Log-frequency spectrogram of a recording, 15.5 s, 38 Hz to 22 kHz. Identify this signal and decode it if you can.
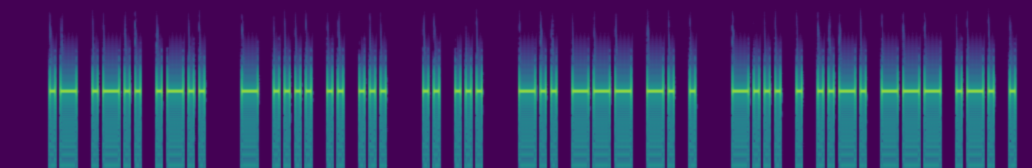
Morse code, heard as a keyed tone, about 14 wpm, 700 Hz. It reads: ALL THIS IS DONE BEFORE
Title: Sentences from Top 1500 Words 15wpm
